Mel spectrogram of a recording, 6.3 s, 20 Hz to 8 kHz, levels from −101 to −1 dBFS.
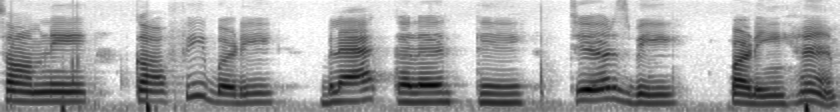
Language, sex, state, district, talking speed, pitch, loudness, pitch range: Hindi, female, Punjab, Fazilka, 95 wpm, 205 Hz, -15 LUFS, 190-220 Hz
